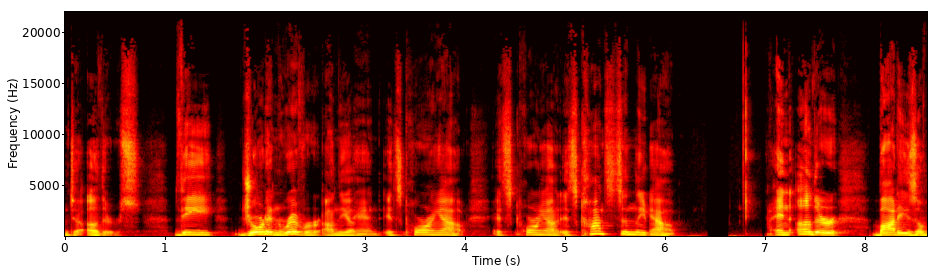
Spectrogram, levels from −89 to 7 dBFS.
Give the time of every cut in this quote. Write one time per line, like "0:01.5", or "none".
0:02.9
0:03.4
0:04.5
0:05.8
